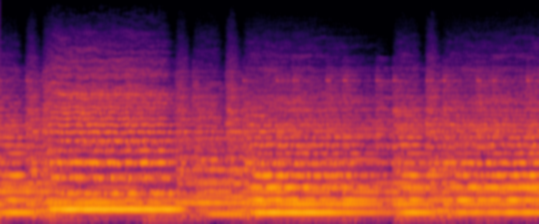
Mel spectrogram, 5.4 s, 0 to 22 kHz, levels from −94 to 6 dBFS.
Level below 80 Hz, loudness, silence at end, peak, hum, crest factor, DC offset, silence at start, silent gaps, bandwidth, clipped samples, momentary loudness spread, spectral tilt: -52 dBFS; -15 LUFS; 0 s; -4 dBFS; none; 12 dB; under 0.1%; 0 s; none; 9.6 kHz; under 0.1%; 6 LU; -6 dB/octave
